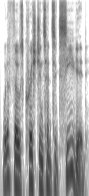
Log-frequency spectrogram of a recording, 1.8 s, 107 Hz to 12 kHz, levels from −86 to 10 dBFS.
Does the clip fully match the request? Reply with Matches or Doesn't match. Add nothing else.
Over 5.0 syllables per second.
Matches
